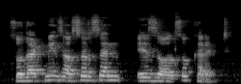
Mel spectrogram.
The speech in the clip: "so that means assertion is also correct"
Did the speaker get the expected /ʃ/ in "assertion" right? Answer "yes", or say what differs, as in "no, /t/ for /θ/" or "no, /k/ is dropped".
no, /s/ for /ʃ/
